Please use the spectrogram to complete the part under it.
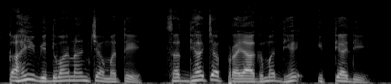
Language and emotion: Marathi, neutral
